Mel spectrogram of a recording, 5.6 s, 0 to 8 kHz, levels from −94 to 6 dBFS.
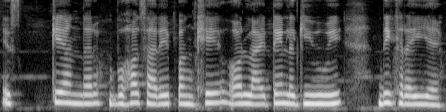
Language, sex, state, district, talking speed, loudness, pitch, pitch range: Hindi, female, Jharkhand, Deoghar, 130 wpm, -13 LUFS, 235 Hz, 225-250 Hz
